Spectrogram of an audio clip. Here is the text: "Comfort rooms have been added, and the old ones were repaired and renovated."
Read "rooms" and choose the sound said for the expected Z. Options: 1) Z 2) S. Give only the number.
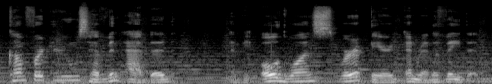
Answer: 2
